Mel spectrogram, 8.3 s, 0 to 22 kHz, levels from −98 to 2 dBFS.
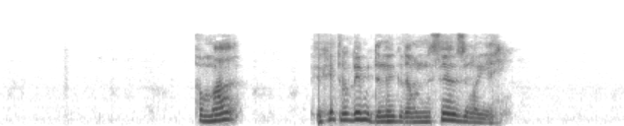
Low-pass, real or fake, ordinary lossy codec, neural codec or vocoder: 7.2 kHz; fake; MP3, 48 kbps; codec, 24 kHz, 3 kbps, HILCodec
